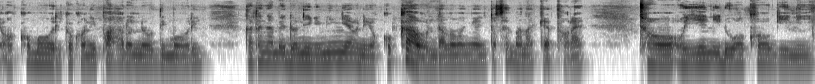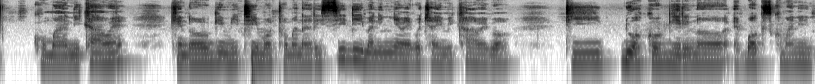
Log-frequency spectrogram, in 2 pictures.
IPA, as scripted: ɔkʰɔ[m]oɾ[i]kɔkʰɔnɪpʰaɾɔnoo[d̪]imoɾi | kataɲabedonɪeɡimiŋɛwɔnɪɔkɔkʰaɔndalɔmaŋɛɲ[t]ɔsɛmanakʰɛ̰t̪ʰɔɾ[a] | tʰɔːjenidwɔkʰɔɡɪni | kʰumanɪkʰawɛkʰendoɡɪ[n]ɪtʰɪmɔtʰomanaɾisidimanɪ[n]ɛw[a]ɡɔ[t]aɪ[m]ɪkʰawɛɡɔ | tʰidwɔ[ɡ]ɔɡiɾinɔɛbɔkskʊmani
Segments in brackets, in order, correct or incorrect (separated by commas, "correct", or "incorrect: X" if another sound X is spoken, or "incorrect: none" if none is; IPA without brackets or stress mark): correct, correct, correct, correct, incorrect: ɛ, incorrect: m, incorrect: ŋ, incorrect: ɛ, incorrect: t͡ʃ, correct, incorrect: k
